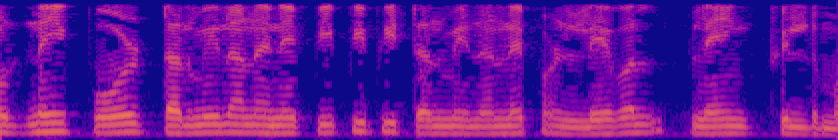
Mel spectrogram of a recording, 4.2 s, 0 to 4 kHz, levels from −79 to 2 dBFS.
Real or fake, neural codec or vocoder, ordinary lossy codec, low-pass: real; none; none; 3.6 kHz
